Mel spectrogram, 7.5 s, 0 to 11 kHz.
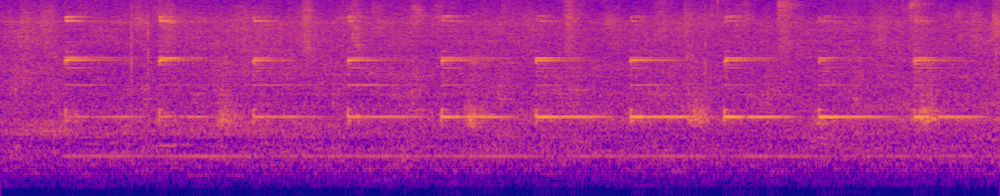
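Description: A chime-like electronic ding repeating about every 0.7 s, over a steady held tone that starts about half a second in and stops just before the end.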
